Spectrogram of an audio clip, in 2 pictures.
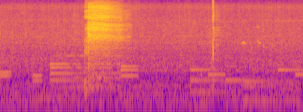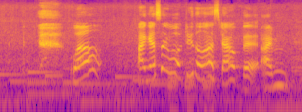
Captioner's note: laugh of pain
